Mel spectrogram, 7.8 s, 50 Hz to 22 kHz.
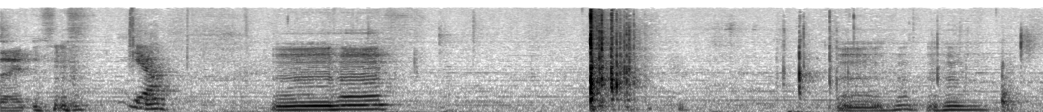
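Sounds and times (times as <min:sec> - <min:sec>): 
speech: 0:00.0 - 0:01.4, 0:02.0 - 0:03.0, 0:06.3 - 0:07.8
dice clattering onto a hard surface: 0:04.4 - 0:05.0, 0:05.8 - 0:06.4.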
